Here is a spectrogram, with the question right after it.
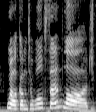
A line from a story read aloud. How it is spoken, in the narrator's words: bellowed the innkeeper, Mr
